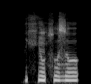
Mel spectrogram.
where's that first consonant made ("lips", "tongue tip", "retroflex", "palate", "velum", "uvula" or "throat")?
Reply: palate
